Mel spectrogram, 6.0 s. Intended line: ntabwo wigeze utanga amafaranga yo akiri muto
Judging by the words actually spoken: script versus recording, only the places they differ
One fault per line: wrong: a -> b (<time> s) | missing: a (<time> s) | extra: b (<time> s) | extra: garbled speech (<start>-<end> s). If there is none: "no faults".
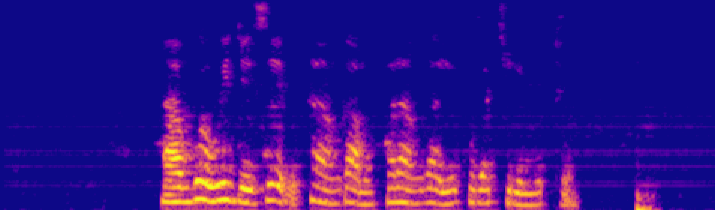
extra: kuba (3.9 s)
